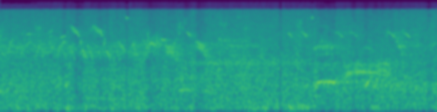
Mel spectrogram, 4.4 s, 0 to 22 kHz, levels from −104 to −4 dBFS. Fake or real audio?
fake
